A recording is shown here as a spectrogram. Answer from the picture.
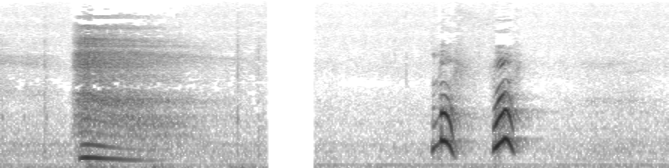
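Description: A breathy vocal sound falling in pitch about half a second in, then two quick, high yapping barks near the end, like a small dog.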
